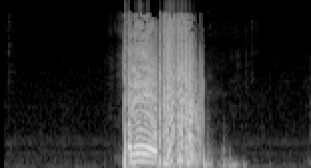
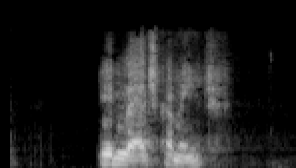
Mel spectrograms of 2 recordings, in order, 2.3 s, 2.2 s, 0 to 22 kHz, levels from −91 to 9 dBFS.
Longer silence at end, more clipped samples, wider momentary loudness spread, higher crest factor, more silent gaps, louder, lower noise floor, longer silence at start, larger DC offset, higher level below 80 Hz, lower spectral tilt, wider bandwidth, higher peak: about the same, 0.55 s vs 0.6 s; first, 0.2% vs under 0.1%; second, 11 LU vs 14 LU; about the same, 14 dB vs 16 dB; neither; first, -8 LUFS vs -16 LUFS; second, -63 dBFS vs -78 dBFS; first, 0.9 s vs 0.75 s; neither; first, -36 dBFS vs -52 dBFS; second, -3.5 dB/octave vs -6 dB/octave; first, over 20 kHz vs 10.5 kHz; first, 0 dBFS vs -4 dBFS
